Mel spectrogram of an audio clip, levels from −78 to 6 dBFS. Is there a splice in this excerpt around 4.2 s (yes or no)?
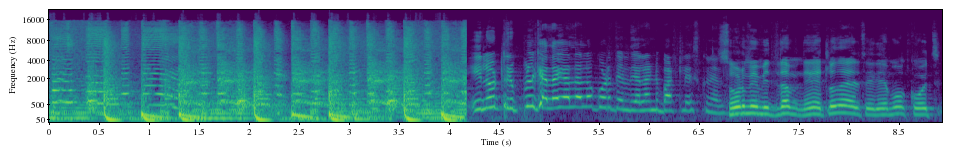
yes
